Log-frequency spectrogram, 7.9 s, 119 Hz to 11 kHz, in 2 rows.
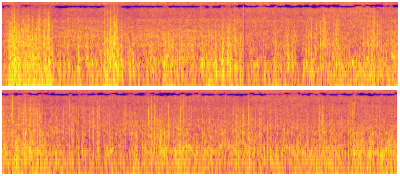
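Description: Wind buffeting the microphone while riding a Honda CD 70 motorcycle at speed, a loud, rough rushing with the strongest gusts in the first second or so. The bike's engine and road noise lie underneath.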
